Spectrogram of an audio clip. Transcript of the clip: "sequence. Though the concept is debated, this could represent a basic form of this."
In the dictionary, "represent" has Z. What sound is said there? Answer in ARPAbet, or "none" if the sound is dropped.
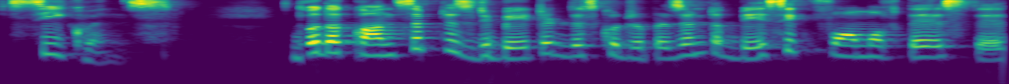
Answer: Z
